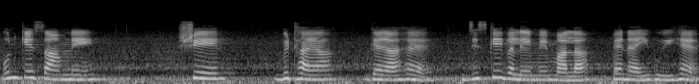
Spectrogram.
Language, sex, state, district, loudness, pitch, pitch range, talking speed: Hindi, female, Uttar Pradesh, Varanasi, -19 LUFS, 230 Hz, 220-260 Hz, 110 wpm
